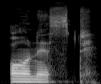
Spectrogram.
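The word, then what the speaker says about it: honest: एच और वो word start हो एच ओ एन से such as इन the word ऑनेस्ट ऑनेस्टी honour इस तरह के वर्ड्स ठीक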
